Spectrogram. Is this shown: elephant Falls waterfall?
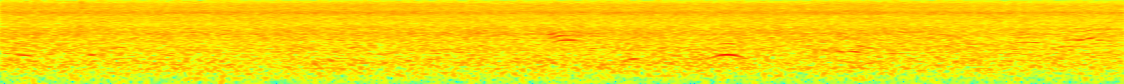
yes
